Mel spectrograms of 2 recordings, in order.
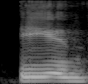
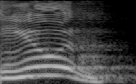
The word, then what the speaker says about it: Ewan: for watching the show I hope I pronounced your name right by the way oh no it's Ewan God I'll never live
